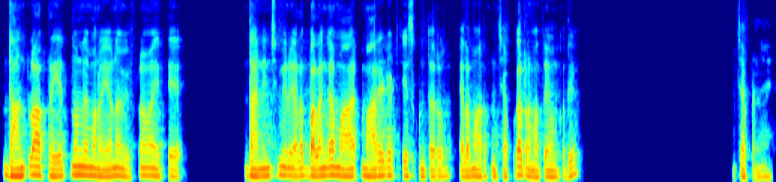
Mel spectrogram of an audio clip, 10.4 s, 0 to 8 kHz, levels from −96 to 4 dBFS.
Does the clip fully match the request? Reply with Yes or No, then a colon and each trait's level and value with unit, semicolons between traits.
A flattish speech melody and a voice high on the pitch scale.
No: narrow, 2.2 semitones; low, 115 Hz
